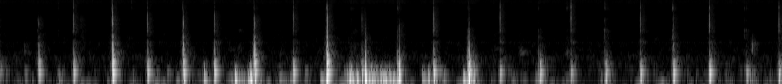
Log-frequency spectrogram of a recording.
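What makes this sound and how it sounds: A solid pine stretcher bar of a wooden canvas frame, held in both hands, is tapped and scratched with long red nails. Dull, low knocks with a thumpy body come at an uneven pace, with a denser burst of rubbing and scratching in the middle and very little high-end.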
